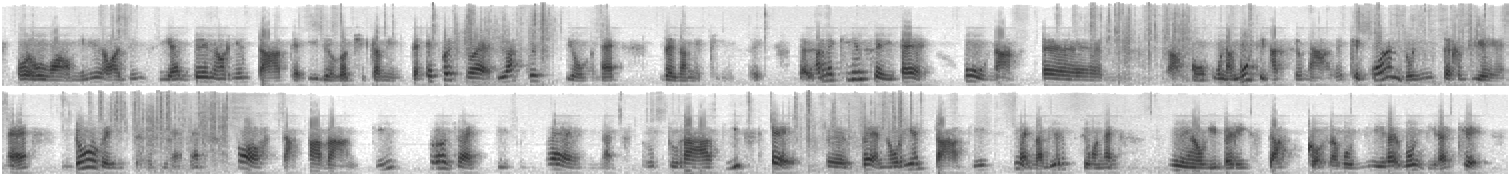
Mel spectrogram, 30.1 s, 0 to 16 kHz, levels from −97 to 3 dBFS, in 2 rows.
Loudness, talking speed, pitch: -24 LUFS, 90 wpm, 190 Hz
